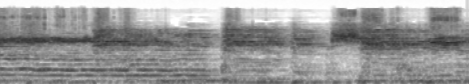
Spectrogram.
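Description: Acoustic street music: a strummed acoustic guitar and a plucked long-necked saz (bağlama) over a steady strummed beat, with a large frame drum in the ensemble.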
